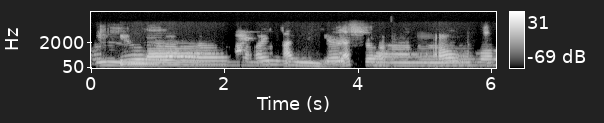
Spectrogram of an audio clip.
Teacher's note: di situ ada lam tasdid, berarti lamnya double ya. Hati-hati sifat lamnya tawassul.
